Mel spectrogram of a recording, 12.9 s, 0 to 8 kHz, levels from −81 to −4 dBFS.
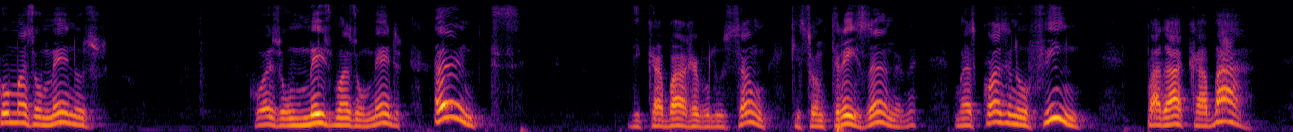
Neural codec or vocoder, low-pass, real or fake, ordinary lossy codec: none; 7.2 kHz; real; none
